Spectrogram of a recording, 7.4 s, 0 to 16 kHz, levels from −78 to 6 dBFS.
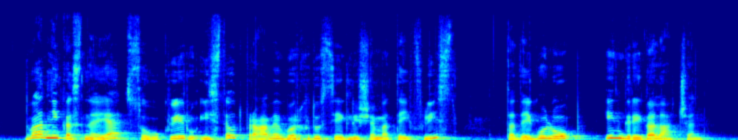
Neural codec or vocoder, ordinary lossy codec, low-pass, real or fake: none; AAC, 96 kbps; 14.4 kHz; real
